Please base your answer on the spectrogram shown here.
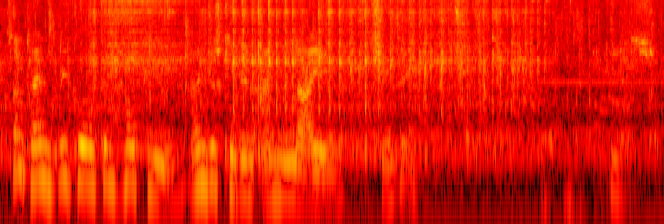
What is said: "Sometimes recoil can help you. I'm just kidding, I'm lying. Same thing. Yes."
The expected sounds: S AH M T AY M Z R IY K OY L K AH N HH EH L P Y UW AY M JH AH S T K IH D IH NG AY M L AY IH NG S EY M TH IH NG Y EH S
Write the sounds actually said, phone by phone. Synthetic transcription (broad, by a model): S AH M T AY M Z W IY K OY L K AH N HH EH L P Y UW AY M JH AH S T K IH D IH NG AY M L AY IH NG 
